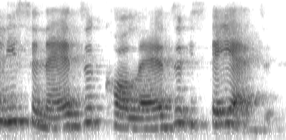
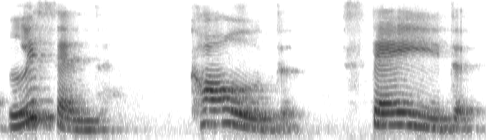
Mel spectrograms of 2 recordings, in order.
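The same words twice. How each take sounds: First: "listened, called, stayed" with an extra syllable, "listen-ED, call-ED, stay-ED"; wrong full -ed ending. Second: "listened, called, stayed" as "listend, calld, stayd", with no extra syllable; -ed as plain D. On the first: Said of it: "não é listened, called, stayed". ("listened, called, stayed" com o "ed" errado, como sílaba a mais) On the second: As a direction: slowly say each verb and just add a D: "listened, called, stayed". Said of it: "vou falar o verbo e vou falar um D". ("listened, called, stayed" só com som de D no final) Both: Shown as a demonstration.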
